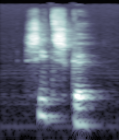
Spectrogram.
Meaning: a female given name from West Frisian of West Frisian origin
- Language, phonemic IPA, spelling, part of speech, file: Dutch, /ˈsitskə/, Sietske, proper noun, Nl-Sietske.ogg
